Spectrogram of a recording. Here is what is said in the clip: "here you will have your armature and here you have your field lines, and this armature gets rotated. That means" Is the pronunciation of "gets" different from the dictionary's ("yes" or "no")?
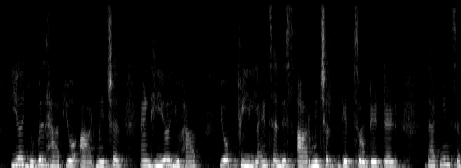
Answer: no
